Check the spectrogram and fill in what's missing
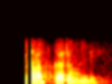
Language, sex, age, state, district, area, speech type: Telugu, female, 60+, Andhra Pradesh, Krishna, rural, conversation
